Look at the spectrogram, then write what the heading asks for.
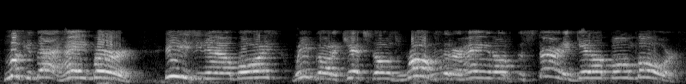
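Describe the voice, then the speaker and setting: A man's voice: extremely high pitch, moderate pace. A man playing a bold, hearty cowboy hero in an old-time radio western. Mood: urgent, commanding. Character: bold, hearty heroic cowboy Red Ryder. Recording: muffled, echoey room recording.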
